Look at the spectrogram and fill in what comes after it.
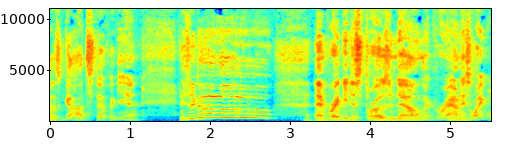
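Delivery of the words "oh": very high, long comic wail; mock wail. Caribou about to be thrown, high mock wail. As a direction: let out a high helpless cry.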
